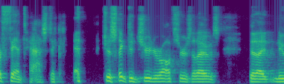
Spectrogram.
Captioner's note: laugh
